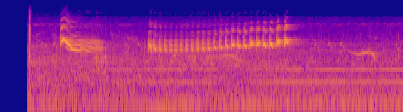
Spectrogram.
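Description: Whistling kite giving a drawn-out descending whistle, then a fast run of about twenty staccato notes climbing in pitch and loudness; faint steady hum behind.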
